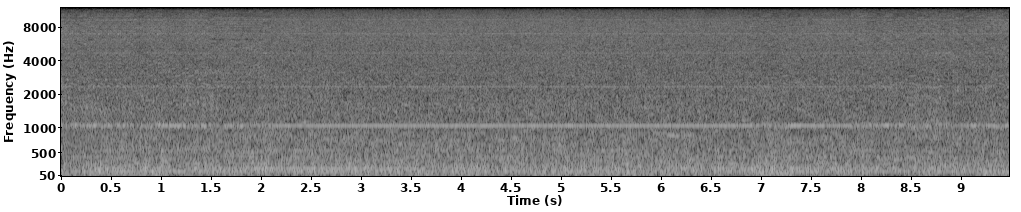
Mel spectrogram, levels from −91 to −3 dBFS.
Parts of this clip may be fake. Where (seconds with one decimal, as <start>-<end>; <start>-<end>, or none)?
0.0-2.1; 6.9-7.4; 7.9-9.5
